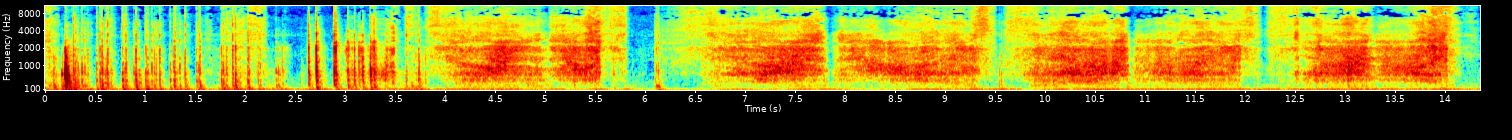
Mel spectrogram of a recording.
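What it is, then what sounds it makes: Cardboard gift box. Short nails tap quickly on the back of a hollow, printed cardboard hand cream box, making a run of sharp, light clicks. The nails then scratch across it in repeated swells of dry, papery rasping, each lasting about a second with brief pauses between.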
